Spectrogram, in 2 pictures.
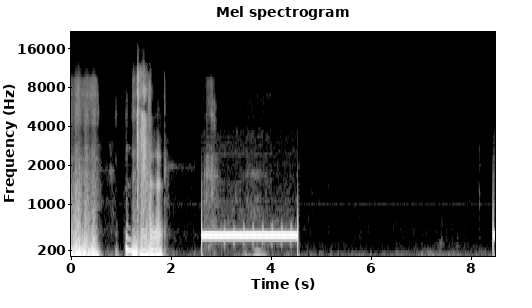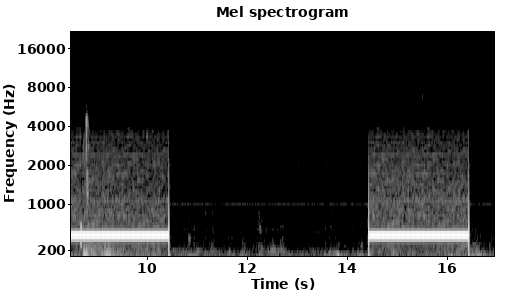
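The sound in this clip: Telephone dial tone heard while placing a prank call: three steady humming tones of about two seconds each, separated by long silences, with brief talk at the start.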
